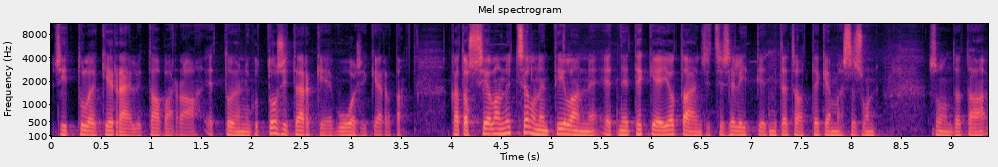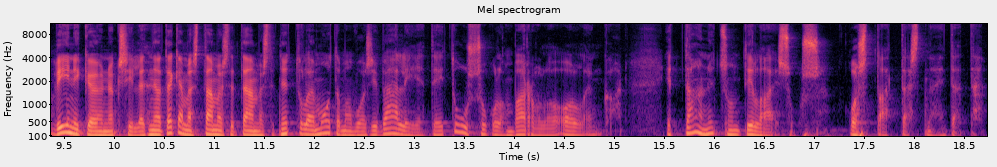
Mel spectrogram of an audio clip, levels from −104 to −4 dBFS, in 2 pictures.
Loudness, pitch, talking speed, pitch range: -32 LUFS, 120 Hz, 190 wpm, 115-135 Hz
